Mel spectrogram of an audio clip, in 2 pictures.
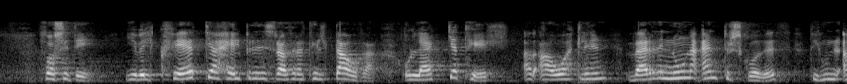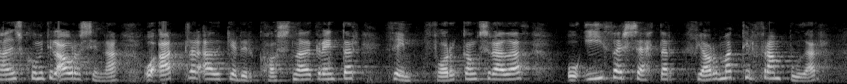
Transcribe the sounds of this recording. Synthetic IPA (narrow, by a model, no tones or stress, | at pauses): θɔwsɪjt̪ɪ | jɛvɪlkʰvɛːt̪jahejlpɾɪðɪsfɾawθɛɾat̪ʰɪlt̪aːwɾaɔɣlɛcːat̪ʰɪlaðaːwaht̪lɪnɪn | vɛɾðɪnuːnaʔɛnt̪ʏɾ̥skɔːðʏθ | θihunaːðɪnskʰɔːmɪt̪ʰɪlaːwɾasɪnːaɔɣʔat̪laɾʔaðcɛɾðʏɾ̥kʰɔst̪naðakɾejnt̪aɾ̥θejm | fɔɾkawŋksraːðað | ɔɣiθajɾ̥sɛht̪aɾ̥fjawɾmak̪t̪ʰːɪlfɾampuðaɾ̥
